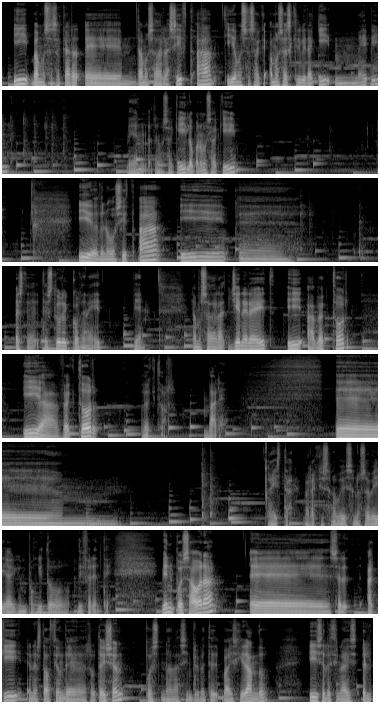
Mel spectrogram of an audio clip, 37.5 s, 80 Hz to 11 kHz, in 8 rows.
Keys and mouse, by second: 6.7 click, 8.9 shift+middle click, 13.9 space, 15.1 click, 17.1 click, 18.6 middle click, 20.2 click, 22.3 middle click, 24.9 middle click, 26.1 KP_0, 31.0 click, 35.2 click.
